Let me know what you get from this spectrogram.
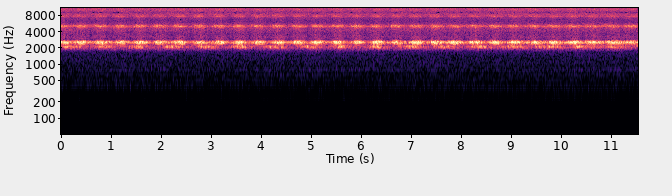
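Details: Snowy tree crickets chirping through a night of about 79 degrees, a jingling high-pitched pulse repeated at a regular beat, slightly softer early and growing more distinct, background otherwise silent.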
